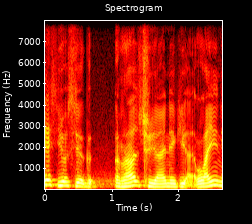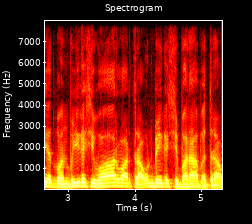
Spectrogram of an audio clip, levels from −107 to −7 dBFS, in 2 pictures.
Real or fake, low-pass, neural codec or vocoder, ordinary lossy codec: real; none; none; none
